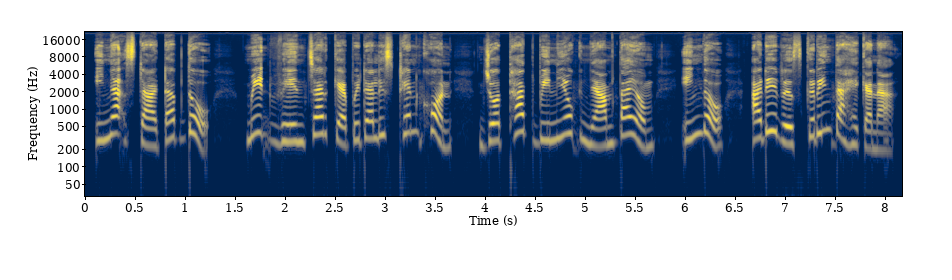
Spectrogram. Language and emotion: Santali, happy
